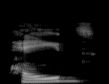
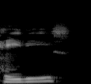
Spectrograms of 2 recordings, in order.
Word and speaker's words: Hades: You'll find the old poets that refer to Sheol, and then you'll also find the term Hades, and or it's sometimes pronounced Hades.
